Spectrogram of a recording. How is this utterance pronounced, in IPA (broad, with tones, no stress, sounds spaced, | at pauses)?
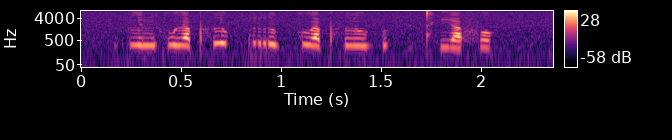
p l i˧ n k w ɯ˧ a̯ pʰ l u˥˩ k̚ p r u˦˥ ʔ k u˧ a̯ pʰ l u˦˥ ʔ | tʰ i˩˦ a̯ f o˨˩ k̚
